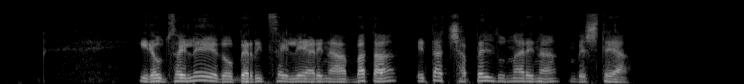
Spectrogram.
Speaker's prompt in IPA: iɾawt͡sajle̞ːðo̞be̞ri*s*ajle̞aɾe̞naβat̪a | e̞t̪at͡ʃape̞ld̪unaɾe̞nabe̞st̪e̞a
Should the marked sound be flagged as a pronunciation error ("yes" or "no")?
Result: yes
